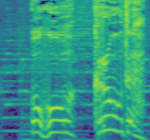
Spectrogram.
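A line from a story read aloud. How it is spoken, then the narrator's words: Shouting. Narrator (Russian): кричали они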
